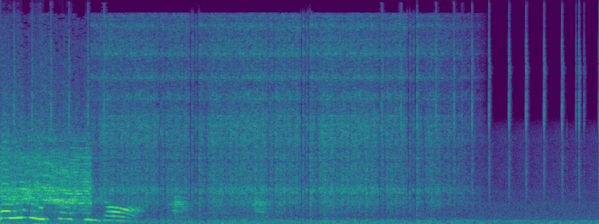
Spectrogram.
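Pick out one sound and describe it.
Loud static hisses.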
